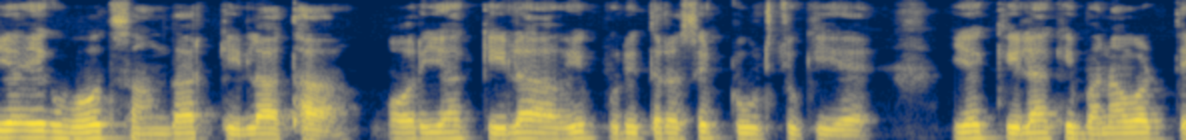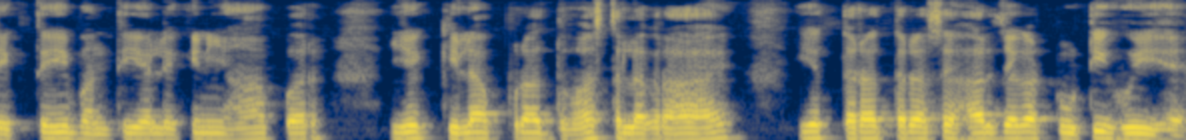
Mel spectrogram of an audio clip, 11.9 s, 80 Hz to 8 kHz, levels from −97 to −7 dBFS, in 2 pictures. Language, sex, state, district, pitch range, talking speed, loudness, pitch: Hindi, male, Uttar Pradesh, Etah, 115-130 Hz, 215 wpm, -17 LUFS, 125 Hz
